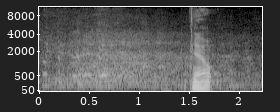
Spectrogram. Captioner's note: audience laughing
